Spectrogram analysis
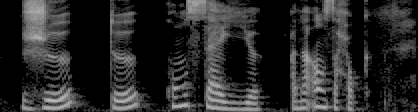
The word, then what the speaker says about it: conseille: Je te conseille. أنا أنصحك. عندما نجد حرفي ال في نهاية الكلمة نلفظها ي. Je te conseille. ليس دائما، في بعض الحالات.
